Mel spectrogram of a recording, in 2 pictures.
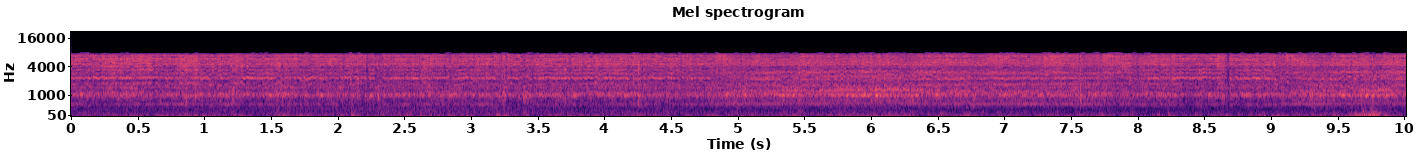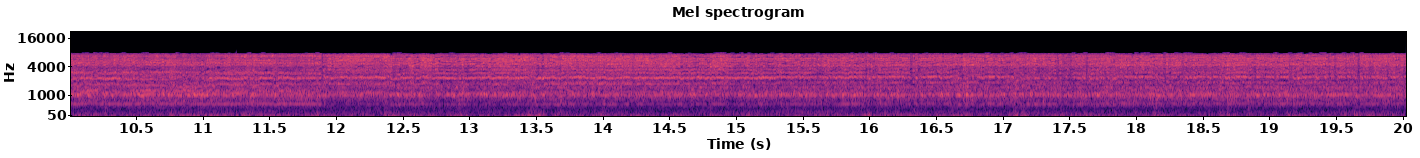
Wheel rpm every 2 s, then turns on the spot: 150, 150, 150, 150, 150, 150, 150, 160, 160, 160.
none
